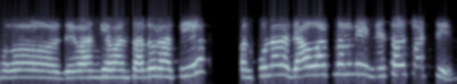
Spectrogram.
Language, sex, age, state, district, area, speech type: Marathi, female, 45-60, Maharashtra, Nanded, urban, conversation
